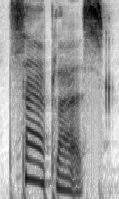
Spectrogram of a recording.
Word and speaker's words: surplus: Nine, surplus. Mind the pronunciation, not surplus or surplus. Surplus.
